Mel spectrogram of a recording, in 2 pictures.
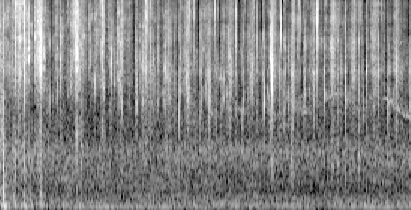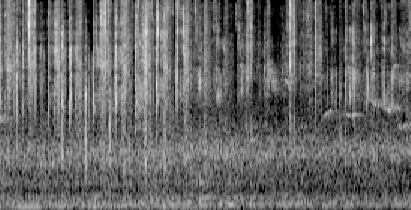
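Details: Paula, a pet Brush Tailed Possum adopted as a helpless baby after her mother was shot, eating lettuce, silverbeet and carrot; soft crunchy chewing clicks and bites scattered over a steady background hiss.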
